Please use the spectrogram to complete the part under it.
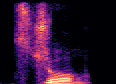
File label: "straw", Indian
